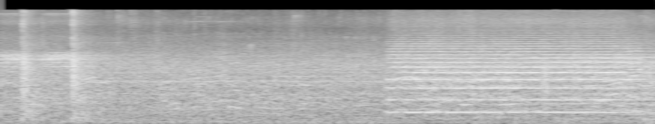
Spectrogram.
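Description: Busy street traffic and crowd chatter, with two sharp knocks just at the start; then, about two and a half seconds in, a vehicle horn sounds one steady, held note for about a second and a half, the loudest sound here.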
